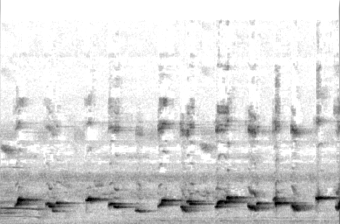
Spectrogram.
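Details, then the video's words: Sooty-headed bulbul (trucukan) in free-style 'plik plok' song, used to prompt reluctant caged birds to sing: a lively run of short, liquid, slurred whistled notes rising and falling in quick succession, clear and unaccompanied. "Suara pancingan Trucukan plik plok gaya bebas untuk burung yang malas bunyi"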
